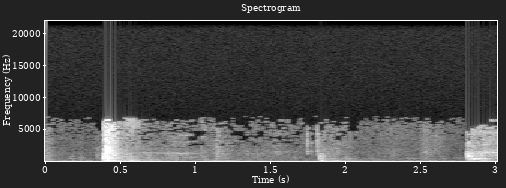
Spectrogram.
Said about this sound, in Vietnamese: Tôi giảng mà cụ mở cửa âm thanh nó nghe đó.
